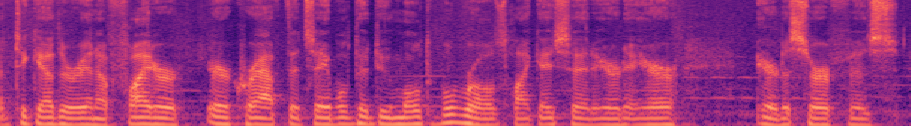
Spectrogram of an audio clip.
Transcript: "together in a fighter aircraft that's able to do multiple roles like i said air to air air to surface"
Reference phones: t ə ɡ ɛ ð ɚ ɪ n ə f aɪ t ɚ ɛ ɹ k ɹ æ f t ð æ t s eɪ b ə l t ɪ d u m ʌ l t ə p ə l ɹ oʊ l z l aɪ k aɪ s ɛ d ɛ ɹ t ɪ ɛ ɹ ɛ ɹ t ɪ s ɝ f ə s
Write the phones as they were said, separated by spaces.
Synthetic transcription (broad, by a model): t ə ɡ ɛ ð ɚ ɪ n ə f aɪ t ɚ ɛ ɹ k ɹ æ f t ð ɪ t s eɪ b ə l t ɪ d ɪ m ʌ l t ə p l ɹ oʊ l z l aɪ k aɪ s ɛ d ɛ ɹ t ɪ ɛ ɹ ɛ ɹ t ɪ s ɝ f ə s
